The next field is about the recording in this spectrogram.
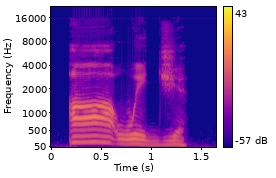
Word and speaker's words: Earwig: Well, I've come to see Anagramma, Mrs. Earwig. It's pronounced Arwidge.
